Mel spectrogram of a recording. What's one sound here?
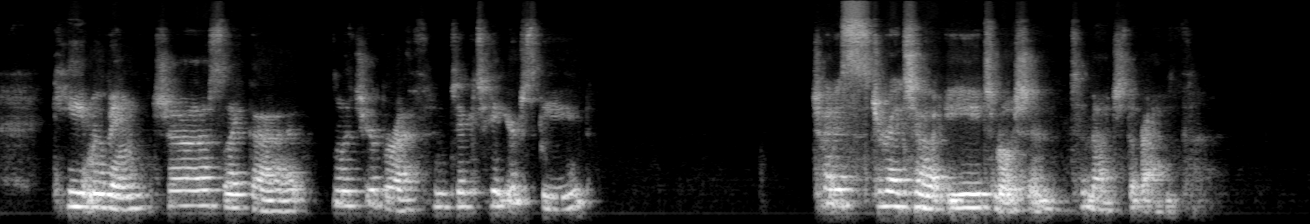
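A woman speaks calmly and instructively through a close microphone.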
